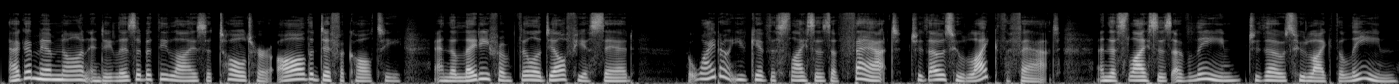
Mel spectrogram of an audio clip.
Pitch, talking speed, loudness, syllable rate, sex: 190 Hz, 175 wpm, -19 LUFS, 4.8 syllables/s, female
